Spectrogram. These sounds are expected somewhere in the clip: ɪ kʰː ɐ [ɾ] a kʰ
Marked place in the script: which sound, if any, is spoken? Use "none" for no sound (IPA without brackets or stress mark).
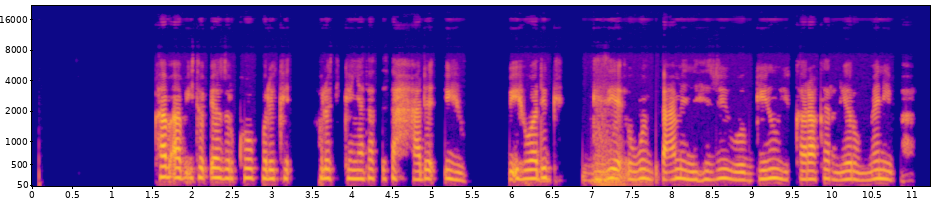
ɾ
